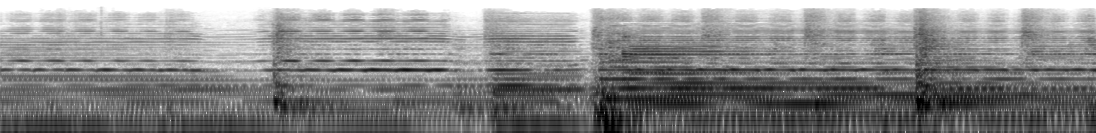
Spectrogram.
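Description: Sustained reedy harmonica music plays alone, loud, with rich stacked tones and chord changes marked by fresh breathy attacks every second or so.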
